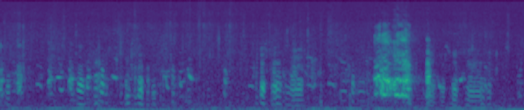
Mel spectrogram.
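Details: Hens and roosters cluck in a flock, with soft murmured clucks building to a loud harsh squawk just before four seconds, followed by a few quieter clucks over background hum.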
